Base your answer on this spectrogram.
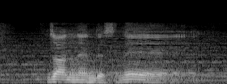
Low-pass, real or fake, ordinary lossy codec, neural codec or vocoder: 7.2 kHz; real; none; none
